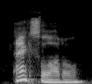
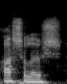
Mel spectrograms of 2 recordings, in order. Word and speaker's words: axolotl: An anonymous Oshalosh, which is people think it's pronounced axolotl, but it's not because of like the native language that word comes from. It is pronounced Oshalosh.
